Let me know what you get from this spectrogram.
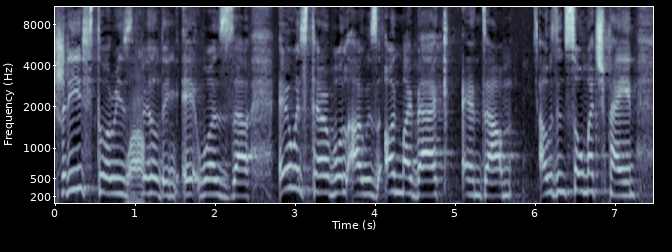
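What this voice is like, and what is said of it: Egyptian-Australian accent. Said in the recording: “an Egyptian-Australian accent”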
